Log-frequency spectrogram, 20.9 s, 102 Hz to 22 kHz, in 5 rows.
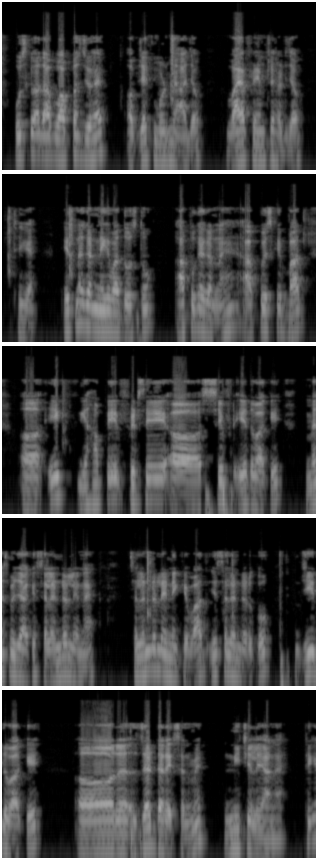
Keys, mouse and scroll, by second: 1.0-4.8 drag, 7.2-7.8 scroll down 5, 7.8-8.1 scroll up 2, 8.6 scroll up 1, 8.7 scroll down 2, 9.9 click, 11.5 shift+a.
